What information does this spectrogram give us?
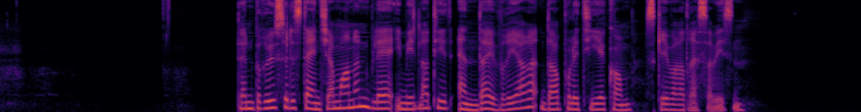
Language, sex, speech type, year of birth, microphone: Norwegian, female, read, 1969, Shure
